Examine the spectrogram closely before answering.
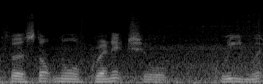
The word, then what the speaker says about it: Greenwich: So this is our first stop, North Greenwich, or Greenwich. I think it's pronounced the same way as Greenwich in London.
